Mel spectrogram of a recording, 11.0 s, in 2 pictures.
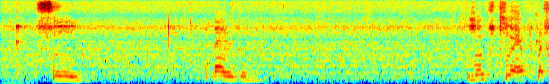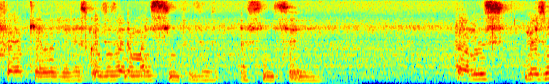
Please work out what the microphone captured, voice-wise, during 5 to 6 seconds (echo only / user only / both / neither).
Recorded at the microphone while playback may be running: echo only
